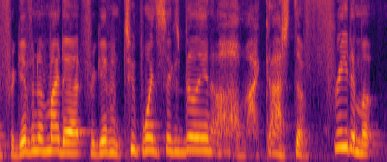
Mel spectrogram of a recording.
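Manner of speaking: high, giddy rejoicing; elated skipping debtor. Acted. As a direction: revel in being let off, pitch way up. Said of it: "he's skipping down the road".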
